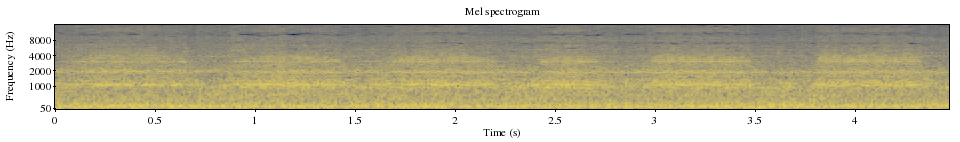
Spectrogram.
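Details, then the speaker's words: Vintage RV with Chevy Hydroboost after replacing a leaking power steering hard line: steady high whine with a hissy surge about every three-quarters of a second over idle; air in the fluid, needs bleeding. "same sound whether it's the brakes or it's the uh power steering so i'm gonna work on i'm gonna bleed that out and uh get it all fixed up"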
